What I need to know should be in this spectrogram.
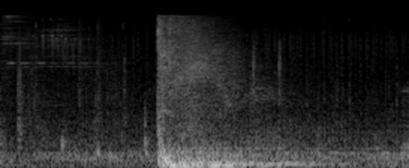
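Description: A lightsaber ignites with a sudden loud whoosh.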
